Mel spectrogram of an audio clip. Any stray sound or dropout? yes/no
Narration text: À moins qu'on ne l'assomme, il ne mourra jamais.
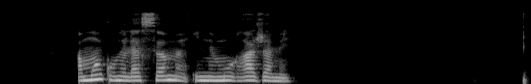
no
